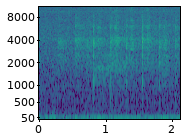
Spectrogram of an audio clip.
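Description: Faint, irregular clicks and light rustling over a low rumble on the microphone.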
